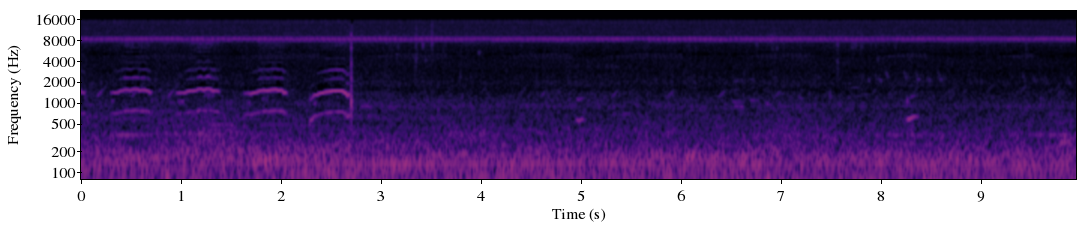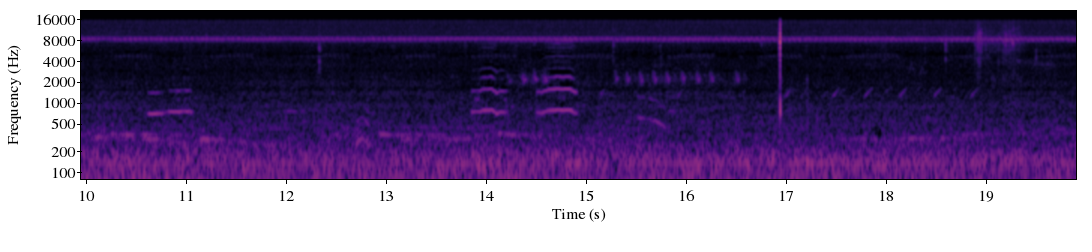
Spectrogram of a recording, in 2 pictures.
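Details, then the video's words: Baby monkey in the wild, searching and calling for its friend: a run of four or five short arched coos at the start, a pair more later, and faint scattered calls between, against constant low rumbling background noise. "this cute baby monkey keeps looking for and calling for his friend"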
